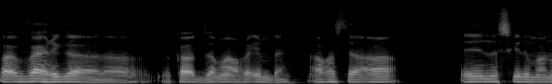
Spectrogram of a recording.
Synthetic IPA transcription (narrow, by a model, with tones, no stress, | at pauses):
ka˨˦va˦˨ɾi˦ɡa˨ | ka˦˨d͡za˨ma˦˨ɣa˦i˦mba˨a̰˨xa˦s̬ta˨a˦ | i˦na˦ski˦na˨ma˨n˦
